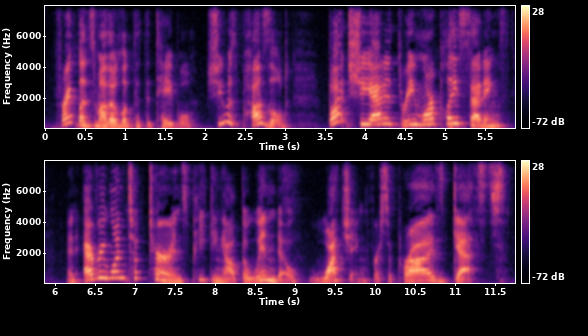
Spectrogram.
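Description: Female storybook reader: highish, animated, careful and expressive narration for young children. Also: a little slow. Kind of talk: children's read-aloud narration.

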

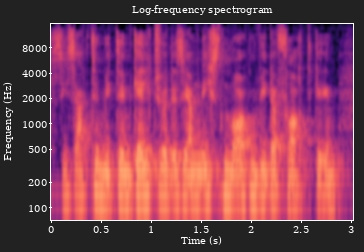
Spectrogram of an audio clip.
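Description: A woman's voice: rumbling low, flat delivery, brisk. An actress playing a distressed middle-aged mother under questioning in a radio drama, answering defensively and with agitation. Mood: upset, confiding. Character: distressed, defensive mother of a murdered grown daughter.

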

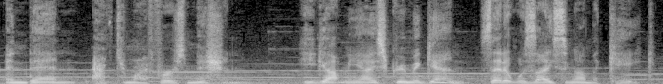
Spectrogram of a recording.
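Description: A man playing an earnest, uncertain teenage boy in a game cutscene, soft, sincere and hesitant. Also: mid-range voice, a little fast, music in the background, lightly acted. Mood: wistful. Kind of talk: video game cutscene acting.

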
